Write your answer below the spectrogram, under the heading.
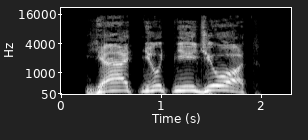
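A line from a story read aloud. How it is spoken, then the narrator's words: Barked. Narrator (Russian): рявкнул Вульф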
